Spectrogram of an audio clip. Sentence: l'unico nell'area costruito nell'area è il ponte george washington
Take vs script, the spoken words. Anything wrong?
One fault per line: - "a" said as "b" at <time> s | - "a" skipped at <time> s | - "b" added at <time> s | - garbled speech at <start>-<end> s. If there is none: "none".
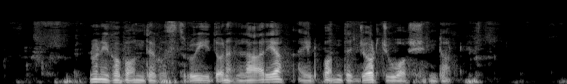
- "nell'area" said as "ponte" at 1.2 s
